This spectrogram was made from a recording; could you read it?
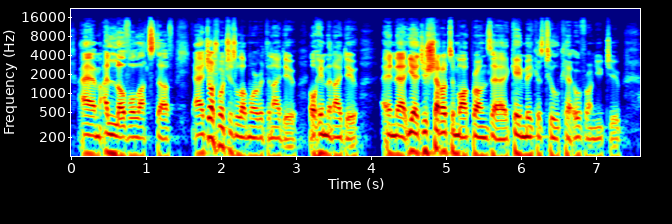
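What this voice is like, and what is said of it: Refined Northeast English accent. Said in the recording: “As for the accents, I'm Northeastern born and bred ... initially, I was way more broad ... over time, got way more refined”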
